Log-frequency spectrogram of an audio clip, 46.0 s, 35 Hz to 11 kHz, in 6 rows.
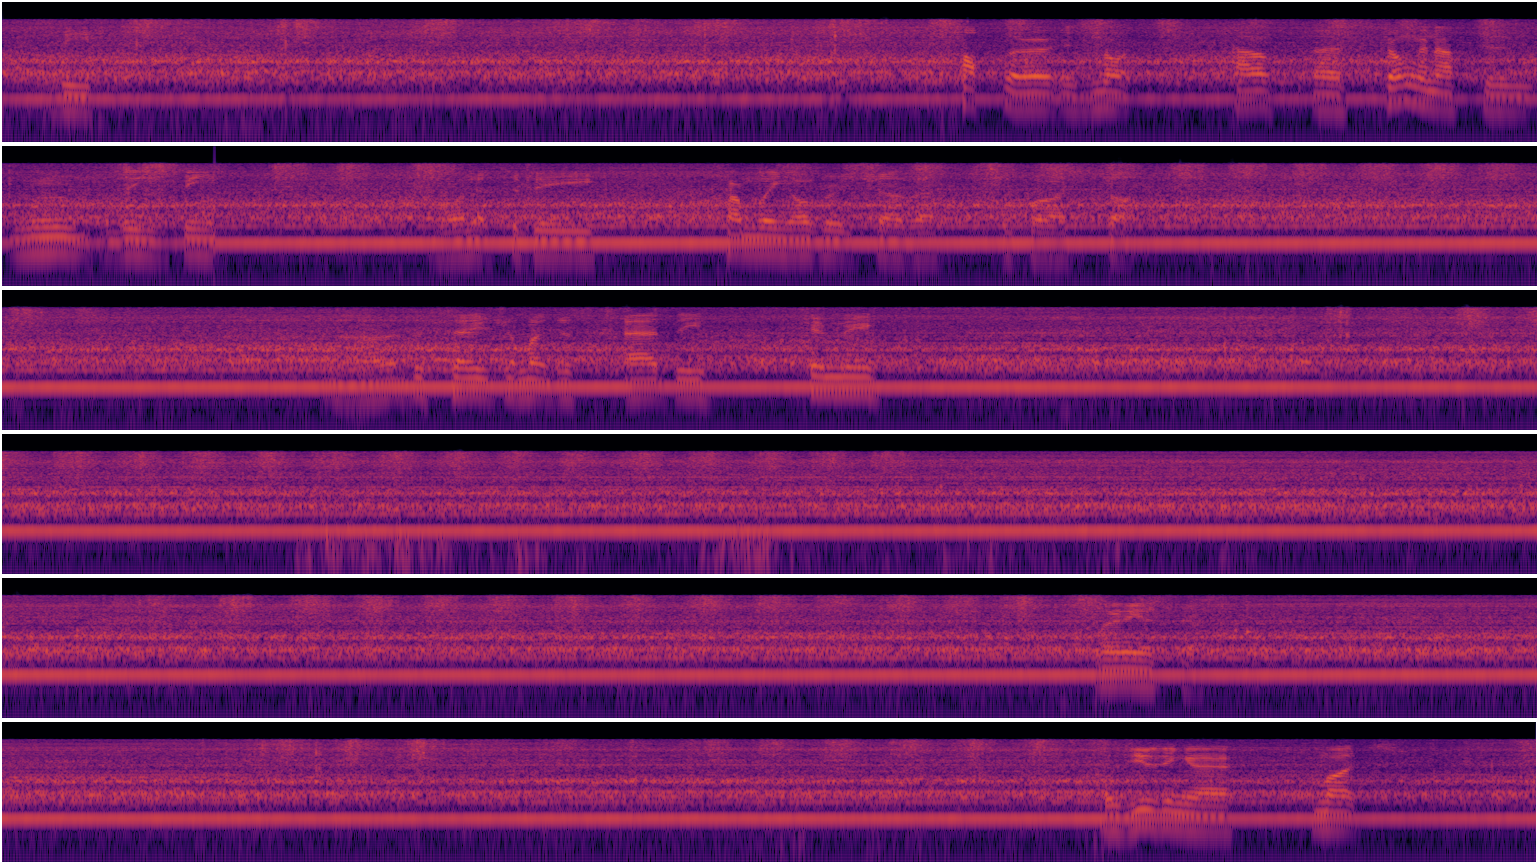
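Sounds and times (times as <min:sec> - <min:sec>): popcorn popper fan hum: 0:00.0 - 0:46.0
coffee beans rattling and scraping: 0:00.2 - 0:10.6, 0:11.3 - 0:15.9, 0:22.0 - 0:27.8, 0:31.3 - 0:36.9, 0:39.6 - 0:44.4.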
